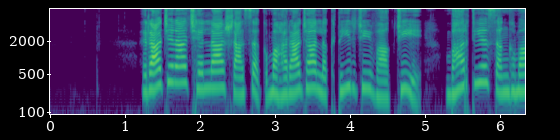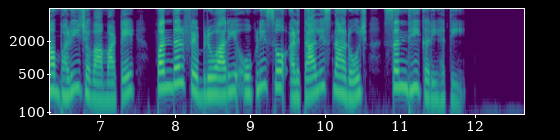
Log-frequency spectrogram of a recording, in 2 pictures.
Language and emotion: Gujarati, neutral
